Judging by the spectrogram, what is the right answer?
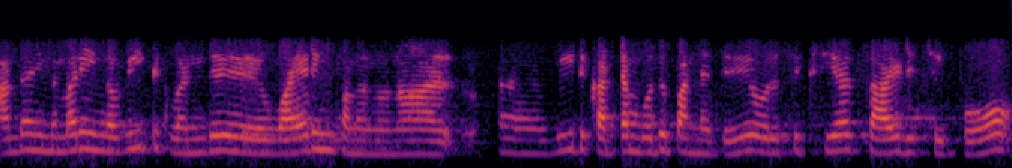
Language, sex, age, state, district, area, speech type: Tamil, female, 18-30, Tamil Nadu, Viluppuram, urban, conversation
